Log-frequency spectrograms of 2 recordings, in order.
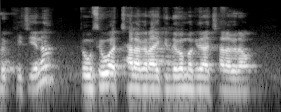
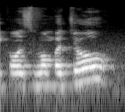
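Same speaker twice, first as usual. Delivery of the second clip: normal talking voice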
